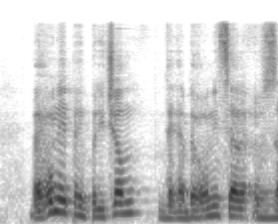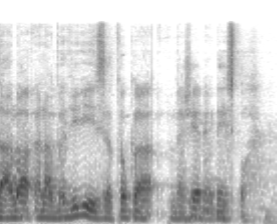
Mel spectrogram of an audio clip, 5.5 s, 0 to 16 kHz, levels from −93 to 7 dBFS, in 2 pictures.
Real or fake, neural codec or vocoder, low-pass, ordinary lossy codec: fake; codec, 24 kHz, 0.9 kbps, WavTokenizer, medium music audio release; 10.8 kHz; none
